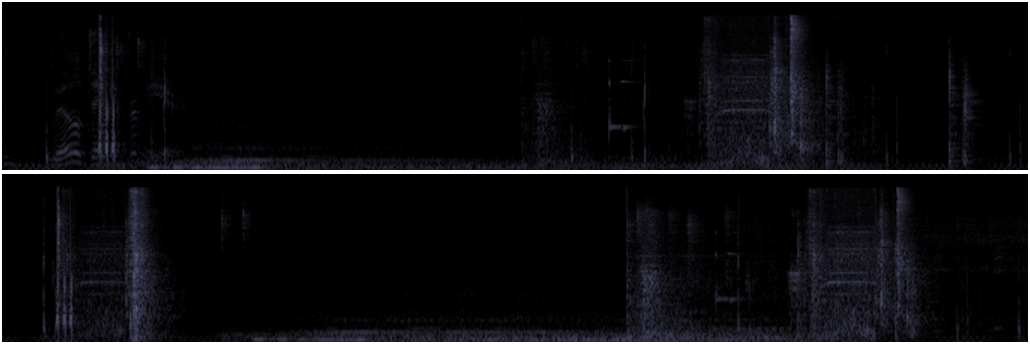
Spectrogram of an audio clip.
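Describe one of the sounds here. An elevator hums and rumbles as it moves.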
